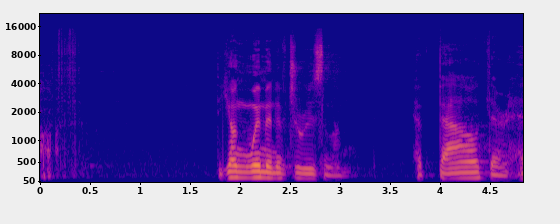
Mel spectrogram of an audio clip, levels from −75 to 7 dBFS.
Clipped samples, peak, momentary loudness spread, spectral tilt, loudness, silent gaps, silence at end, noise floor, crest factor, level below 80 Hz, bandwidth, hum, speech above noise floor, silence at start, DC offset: under 0.1%; -12 dBFS; 23 LU; -5.5 dB/octave; -28 LUFS; none; 0 s; -68 dBFS; 20 dB; -84 dBFS; 16 kHz; none; 40 dB; 0 s; under 0.1%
